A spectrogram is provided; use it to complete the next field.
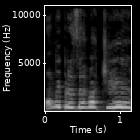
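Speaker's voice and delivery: shrill, very loud, high-pitched, jeering shout. Reading a story aloud, someone in the auditorium shouts a mocking nickname: shouting. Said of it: "alguém no auditório gritasse".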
